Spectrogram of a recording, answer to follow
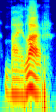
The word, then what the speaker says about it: bailar: ski are to ski notice that I stressed that last syllable on these verbs bailar escuchar música practicar des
